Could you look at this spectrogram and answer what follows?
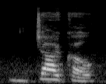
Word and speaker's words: Jarko: You actually pronounce my last name Jarko.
